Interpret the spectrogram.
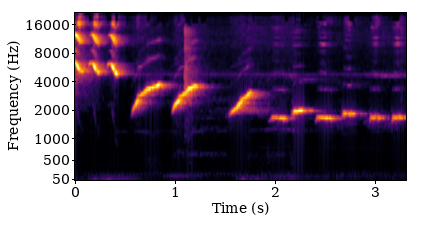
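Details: Shama song used to encourage lazy White-rumped shamas, starting with high thin notes, then rising slurred whistles and a run of shorter steady whistles at a lower pitch.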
